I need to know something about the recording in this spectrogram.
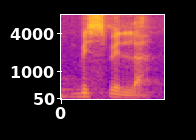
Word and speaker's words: bismillah: Asalnya bismillah. Dibaca nyambung bismillah. Dan cuma di bismillahirrahmanirrahim alifnya hilang.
